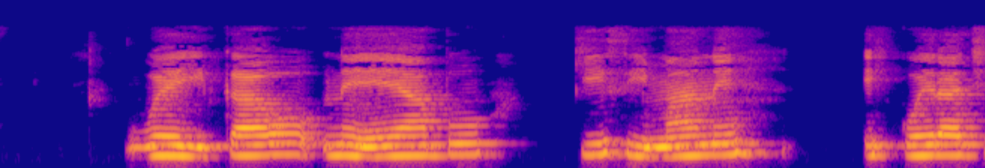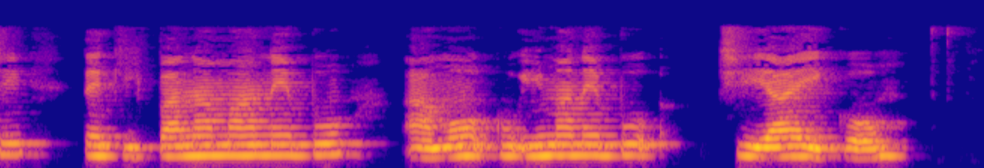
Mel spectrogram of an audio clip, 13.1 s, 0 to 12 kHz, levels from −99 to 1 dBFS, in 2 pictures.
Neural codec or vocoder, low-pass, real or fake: none; 7.2 kHz; real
